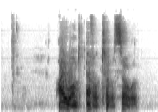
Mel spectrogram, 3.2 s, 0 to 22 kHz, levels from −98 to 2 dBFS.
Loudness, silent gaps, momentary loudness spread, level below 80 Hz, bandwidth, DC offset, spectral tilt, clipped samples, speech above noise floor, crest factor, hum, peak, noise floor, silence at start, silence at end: -16 LUFS; none; 11 LU; -58 dBFS; 13.5 kHz; under 0.1%; -5 dB/octave; under 0.1%; 45 dB; 16 dB; none; -2 dBFS; -60 dBFS; 1.15 s; 0.45 s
